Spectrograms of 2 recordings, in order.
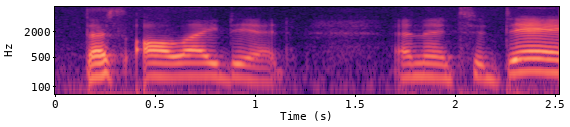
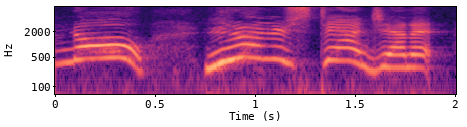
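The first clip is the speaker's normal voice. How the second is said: high, loud insistent retelling; freaking out; 14 semitones higher, 4 dB louder than usual. Retold or imitated. Woman insisting to her calm friend, high freaked-out protest. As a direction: protest in re-enacted over-excitement. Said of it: "I was freaking out".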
